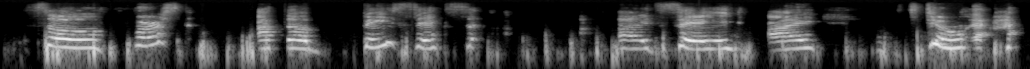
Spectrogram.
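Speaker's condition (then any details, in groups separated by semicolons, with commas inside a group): Stuttering; attended a speech course; prolonged sounds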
